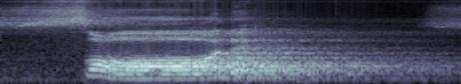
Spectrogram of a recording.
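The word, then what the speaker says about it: صاد: ভিতরে আওয়াজ ছড়িয়ে যাবেশিন লক্ষ করেছেন এটা তারপর সদ সদের উচ্চারণের বেলায় একটু চাপ দিতে হবে তাসবিদের কিতাবে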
